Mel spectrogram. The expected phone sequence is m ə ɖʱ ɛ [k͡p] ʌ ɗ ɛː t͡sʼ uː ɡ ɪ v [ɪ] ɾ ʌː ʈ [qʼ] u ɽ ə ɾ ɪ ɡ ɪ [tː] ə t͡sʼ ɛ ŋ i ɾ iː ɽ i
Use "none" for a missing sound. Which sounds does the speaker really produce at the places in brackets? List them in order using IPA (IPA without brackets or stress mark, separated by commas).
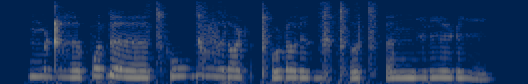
p, ɪ, tʼ, tʼ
